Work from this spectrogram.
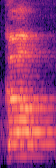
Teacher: पीछे अ की ध्वनि आ रही है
